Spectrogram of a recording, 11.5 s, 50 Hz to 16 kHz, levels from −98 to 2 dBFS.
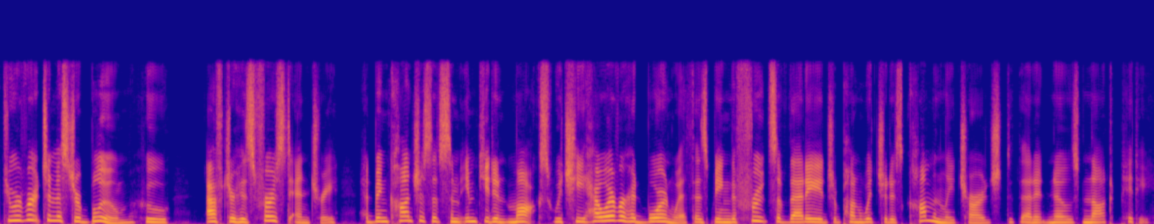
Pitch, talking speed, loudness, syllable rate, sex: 235 Hz, 215 wpm, -23 LUFS, 5.2 syllables/s, female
